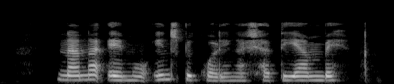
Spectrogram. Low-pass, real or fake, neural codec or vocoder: 7.2 kHz; real; none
